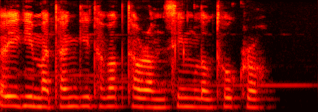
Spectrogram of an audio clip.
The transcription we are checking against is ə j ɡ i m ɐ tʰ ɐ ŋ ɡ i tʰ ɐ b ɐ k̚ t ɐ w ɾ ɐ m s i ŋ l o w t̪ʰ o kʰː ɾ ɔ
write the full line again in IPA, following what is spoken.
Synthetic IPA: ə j ɡ i m ɐ tʰ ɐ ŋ ɡ i tʰ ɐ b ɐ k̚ tʰ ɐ w ɾ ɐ m s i ŋ l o w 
